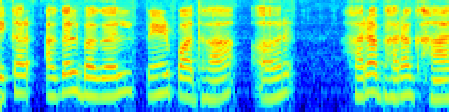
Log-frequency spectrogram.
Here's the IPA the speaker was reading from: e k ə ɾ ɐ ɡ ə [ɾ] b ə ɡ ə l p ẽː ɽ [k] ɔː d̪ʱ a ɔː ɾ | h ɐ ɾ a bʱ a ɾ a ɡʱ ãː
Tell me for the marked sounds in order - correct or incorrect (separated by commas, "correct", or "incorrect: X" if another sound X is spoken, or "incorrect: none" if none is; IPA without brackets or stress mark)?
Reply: incorrect: l, incorrect: p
